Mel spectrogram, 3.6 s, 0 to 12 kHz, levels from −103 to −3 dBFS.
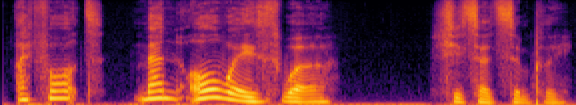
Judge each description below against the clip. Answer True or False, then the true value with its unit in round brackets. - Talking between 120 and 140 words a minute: True (135 wpm)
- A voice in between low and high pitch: True (155 Hz)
